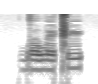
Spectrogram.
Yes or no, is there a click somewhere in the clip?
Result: yes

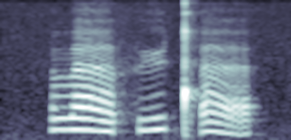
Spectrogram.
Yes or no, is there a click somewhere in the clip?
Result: yes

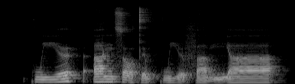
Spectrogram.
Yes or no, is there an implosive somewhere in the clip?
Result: no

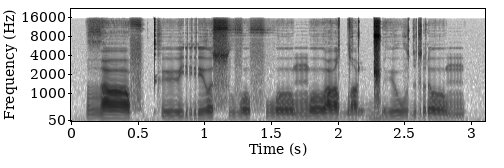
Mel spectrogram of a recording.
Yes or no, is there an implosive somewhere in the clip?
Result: no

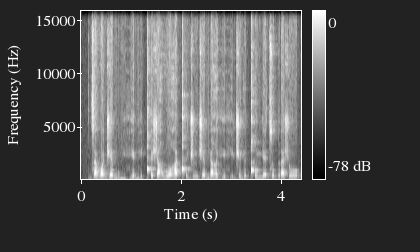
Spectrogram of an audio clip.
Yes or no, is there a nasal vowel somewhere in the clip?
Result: no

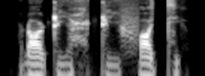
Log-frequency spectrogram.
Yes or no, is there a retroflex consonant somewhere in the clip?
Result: yes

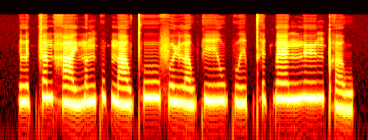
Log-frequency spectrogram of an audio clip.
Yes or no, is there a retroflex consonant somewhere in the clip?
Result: no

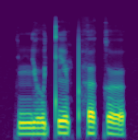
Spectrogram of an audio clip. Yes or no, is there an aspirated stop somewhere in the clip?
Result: yes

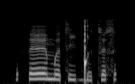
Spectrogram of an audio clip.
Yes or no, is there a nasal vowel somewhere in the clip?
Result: no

